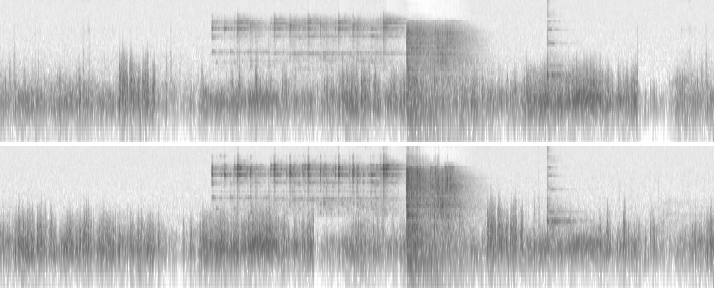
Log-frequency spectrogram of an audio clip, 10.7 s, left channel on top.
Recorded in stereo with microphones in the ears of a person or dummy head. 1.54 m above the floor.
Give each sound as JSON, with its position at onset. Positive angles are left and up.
{"t": 3.2, "sound": "cutlery clinking", "side_deg": -30, "distance_m": 1.2}
{"t": 6.1, "sound": "an explosion", "side_deg": -80, "distance_m": 0.8}
{"t": 8.2, "sound": "a clink", "side_deg": 10, "distance_m": 2.0}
